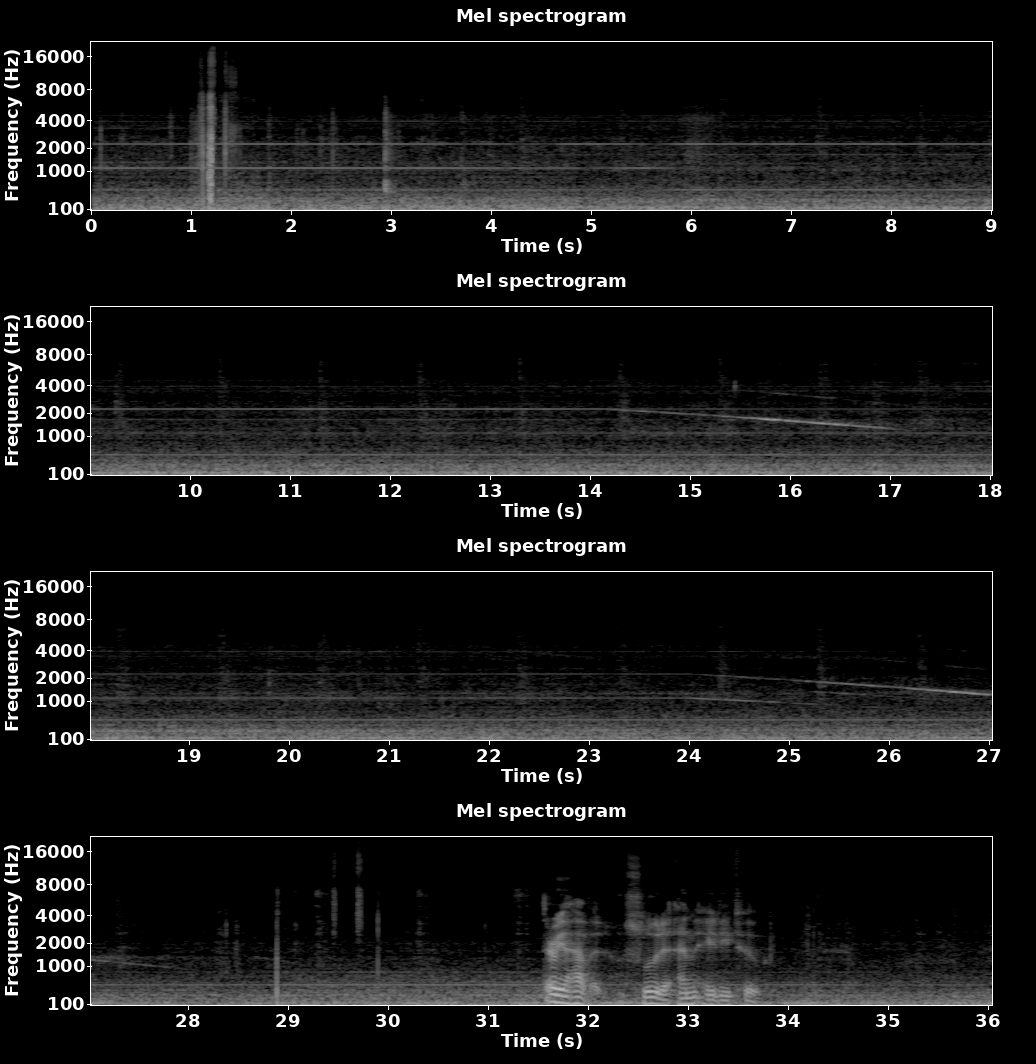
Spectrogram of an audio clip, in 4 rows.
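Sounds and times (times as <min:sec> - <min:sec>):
stepper motor whining: 0:00.0 - 0:32.7.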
